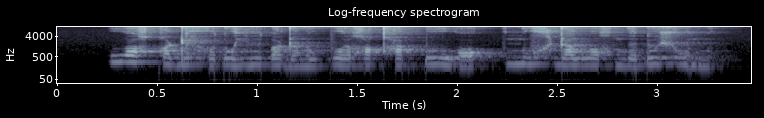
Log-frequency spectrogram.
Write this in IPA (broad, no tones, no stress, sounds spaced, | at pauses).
w ɔ χ q u ɖ ɪ h ʊ ɗ o j y ɗ ɔ ɖ ɔ ɳ u p o y̯ χ u qʰ ø k͡p o w ɔ | n̪ u x ɖ a u̯ w o χ ŋ ɪ ɗ ø ʒ u n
